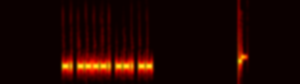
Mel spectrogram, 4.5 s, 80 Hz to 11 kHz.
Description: Morse code, heard as a keyed tone, about 44 wpm, 700 Hz. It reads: N9GM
